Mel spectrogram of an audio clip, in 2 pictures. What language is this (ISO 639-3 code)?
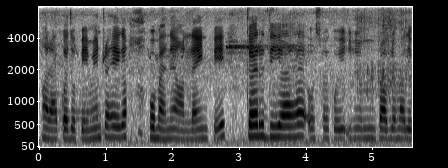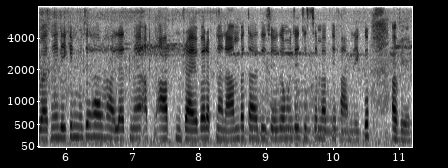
urd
